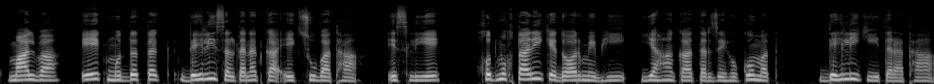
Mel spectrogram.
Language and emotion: Urdu, neutral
